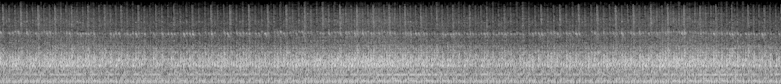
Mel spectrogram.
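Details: Freshly inframe-rebuilt Detroit Diesel 6-71N bus engine at first start-up, with the idle being set at the governor: a loud, steady idle with an even, fast clatter and no loping or misses. Normal idle.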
